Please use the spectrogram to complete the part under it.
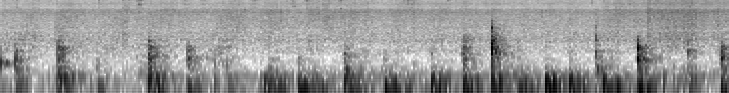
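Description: Onions fry quietly in a pan, a low sizzle broken by repeated rhythmic scrapes and taps of a spoon stirring them, close and steady.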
